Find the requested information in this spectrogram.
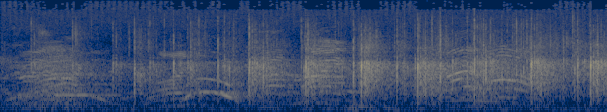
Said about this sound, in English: Oh, I can't hardly hear. Y'all are clapping so loud.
